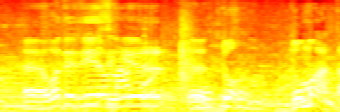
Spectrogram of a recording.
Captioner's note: Turkish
